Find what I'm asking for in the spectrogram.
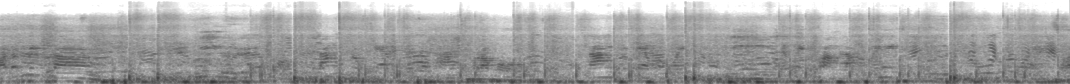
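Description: A fireworks display at a fireworks competition pops and crackles in rapid, dense bursts, loud and continuous, while a commentator talks over it.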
